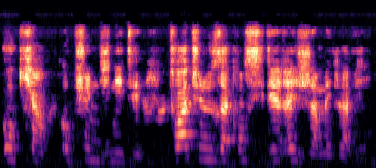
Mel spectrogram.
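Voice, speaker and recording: A woman hosting a live stream, ranting loudly and confrontationally, hurling insults and repeating herself for emphasis. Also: on the high side, fast talker, slightly rough, low-quality recording. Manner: loud-mouthed, insulting, confrontational; repetitive, emphatic, addresses viewers directly. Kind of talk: heated live-stream rant.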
